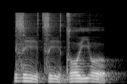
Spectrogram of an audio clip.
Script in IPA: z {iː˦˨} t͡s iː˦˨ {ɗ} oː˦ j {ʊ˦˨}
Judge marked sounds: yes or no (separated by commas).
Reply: yes, no, yes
